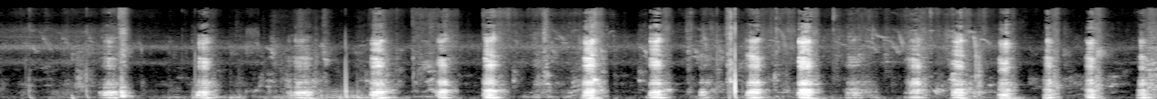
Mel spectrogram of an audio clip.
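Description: Pig grunting over and over, a string of short grunts about one to two a second, coming closer together in the second half.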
